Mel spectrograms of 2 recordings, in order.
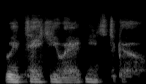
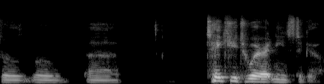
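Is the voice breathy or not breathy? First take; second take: breathy; not breathy. First: The voice is breathy. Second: The voice is not breathy.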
